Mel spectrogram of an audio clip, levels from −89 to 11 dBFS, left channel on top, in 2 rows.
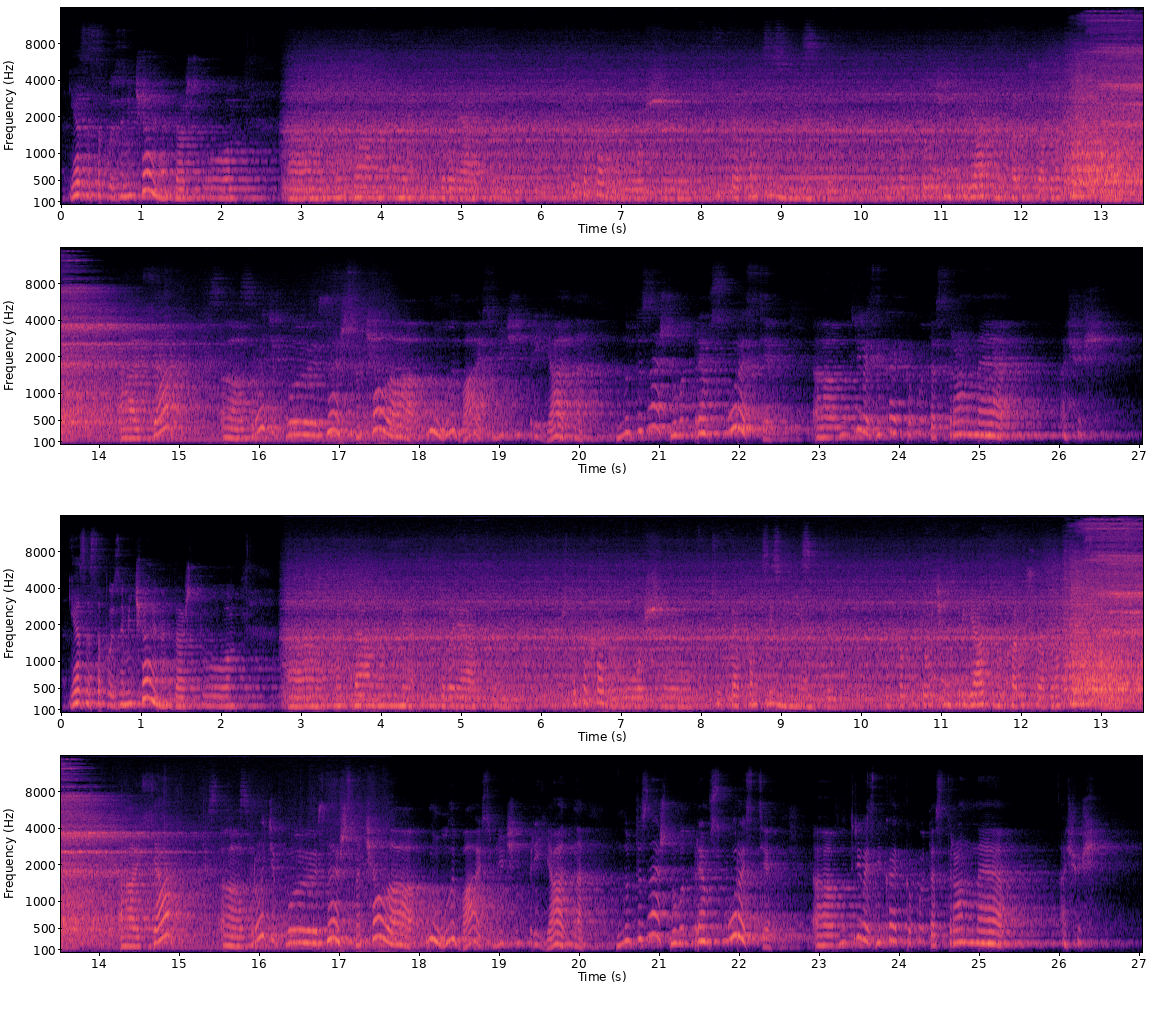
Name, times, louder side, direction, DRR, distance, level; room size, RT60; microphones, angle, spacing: voice 1, 0.1-2.4 2.8-4.4 4.7-5.7 6.3-13.3 14.2-14.9 15.5-20.1 20.5-22.4 22.9-25.4 26.0-26.5, right 2 dB, 40° right, 4 dB, 0.5 m, -27 dB
sound 1, 2.7-17.7, right 1 dB, 65° right, 1.9 m, -28 dB
12.5 x 10.5 x 5.6 m, 2.7 s
head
